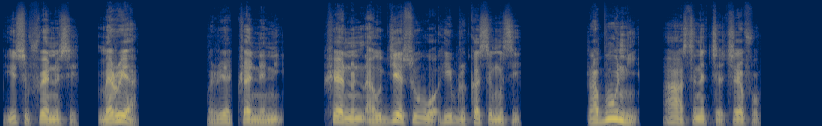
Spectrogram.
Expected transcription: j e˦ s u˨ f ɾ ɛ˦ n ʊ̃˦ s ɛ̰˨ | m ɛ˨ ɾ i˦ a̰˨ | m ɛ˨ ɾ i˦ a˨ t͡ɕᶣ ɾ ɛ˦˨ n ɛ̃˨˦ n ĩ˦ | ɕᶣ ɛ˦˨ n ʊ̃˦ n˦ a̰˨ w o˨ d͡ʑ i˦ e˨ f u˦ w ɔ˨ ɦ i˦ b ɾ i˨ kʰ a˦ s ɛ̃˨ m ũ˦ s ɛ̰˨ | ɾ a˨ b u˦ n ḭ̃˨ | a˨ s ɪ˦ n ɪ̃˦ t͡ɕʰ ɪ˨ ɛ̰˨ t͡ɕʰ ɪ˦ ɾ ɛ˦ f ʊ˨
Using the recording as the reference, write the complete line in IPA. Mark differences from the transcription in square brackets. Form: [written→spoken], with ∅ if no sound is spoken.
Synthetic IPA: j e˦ s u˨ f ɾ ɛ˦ n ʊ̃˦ s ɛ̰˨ | m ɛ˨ ɾ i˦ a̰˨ | m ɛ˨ ɾ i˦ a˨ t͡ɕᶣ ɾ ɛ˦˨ n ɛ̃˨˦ n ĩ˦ | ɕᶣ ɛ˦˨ n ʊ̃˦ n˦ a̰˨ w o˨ d͡ʑ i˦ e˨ [f→s] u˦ w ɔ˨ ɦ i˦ b ɾ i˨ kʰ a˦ s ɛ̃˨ m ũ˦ s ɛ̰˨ | ɾ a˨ b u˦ n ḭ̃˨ | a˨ s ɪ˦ n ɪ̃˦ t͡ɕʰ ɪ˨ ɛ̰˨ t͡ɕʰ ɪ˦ ɾ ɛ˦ f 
